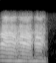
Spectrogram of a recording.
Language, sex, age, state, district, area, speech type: Malayalam, female, 45-60, Kerala, Kottayam, urban, conversation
